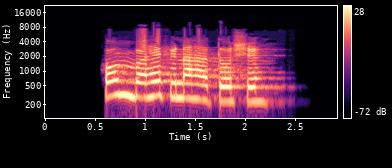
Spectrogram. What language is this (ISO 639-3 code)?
rof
